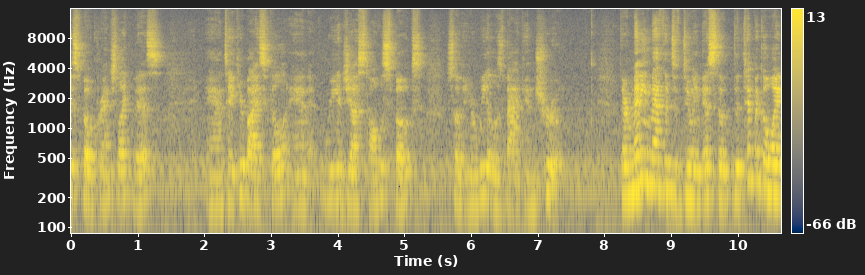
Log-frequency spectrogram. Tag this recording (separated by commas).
Speech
